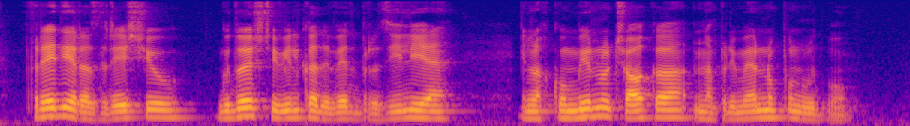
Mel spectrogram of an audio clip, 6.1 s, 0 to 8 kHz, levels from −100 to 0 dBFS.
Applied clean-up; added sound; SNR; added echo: none; none; none; none.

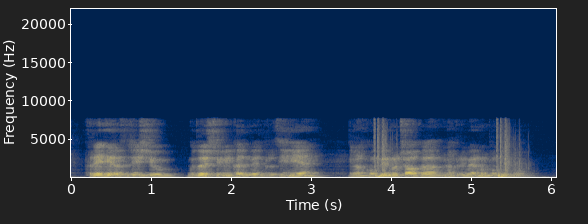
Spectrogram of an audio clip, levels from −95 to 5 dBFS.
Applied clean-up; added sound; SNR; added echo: none; Gunshot, gunfire; 6 dB; reverberation time 0.4 s.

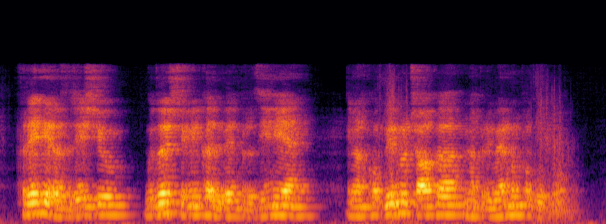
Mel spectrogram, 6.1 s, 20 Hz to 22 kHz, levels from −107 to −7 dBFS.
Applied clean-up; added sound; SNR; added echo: neural separator model SepFormer DNS4.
